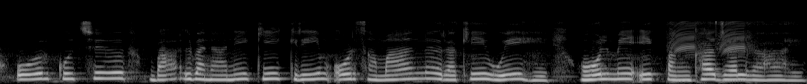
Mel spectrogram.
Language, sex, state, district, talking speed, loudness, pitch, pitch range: Hindi, female, Rajasthan, Churu, 135 wpm, -25 LUFS, 235 Hz, 215-255 Hz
